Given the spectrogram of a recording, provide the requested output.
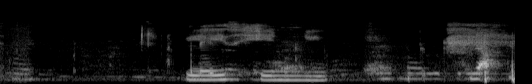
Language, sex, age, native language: Icelandic, female, 18-19, Icelandic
